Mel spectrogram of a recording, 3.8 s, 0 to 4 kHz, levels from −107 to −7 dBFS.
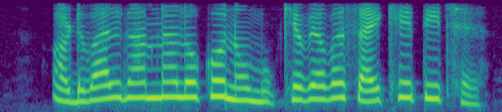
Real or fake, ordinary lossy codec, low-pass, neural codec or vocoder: real; none; 3.6 kHz; none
